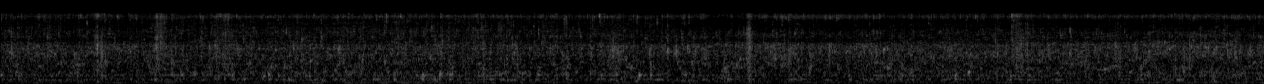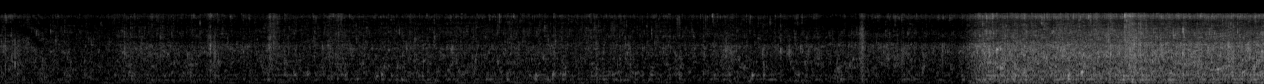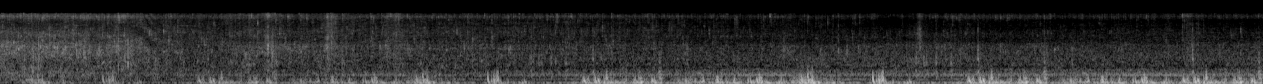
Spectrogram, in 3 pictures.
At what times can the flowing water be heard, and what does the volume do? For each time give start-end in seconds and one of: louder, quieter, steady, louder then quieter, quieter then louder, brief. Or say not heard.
0.0-37.8 louder then quieter.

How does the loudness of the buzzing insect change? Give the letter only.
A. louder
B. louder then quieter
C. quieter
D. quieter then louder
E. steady
A.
